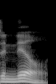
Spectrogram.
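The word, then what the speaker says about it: النيل: The Nile, Arabic, Al-Nile, written as Al-Nil, pronounced as a Nil, is a major north-flowing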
